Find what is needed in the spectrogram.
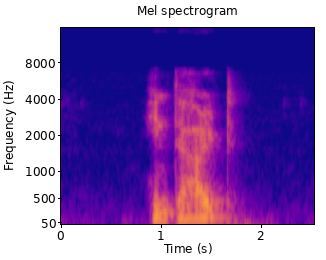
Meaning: ambush
- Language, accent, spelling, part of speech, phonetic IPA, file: German, Austria, Hinterhalt, noun, [ˈhɪntɐˌhalt], De-at-Hinterhalt.ogg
